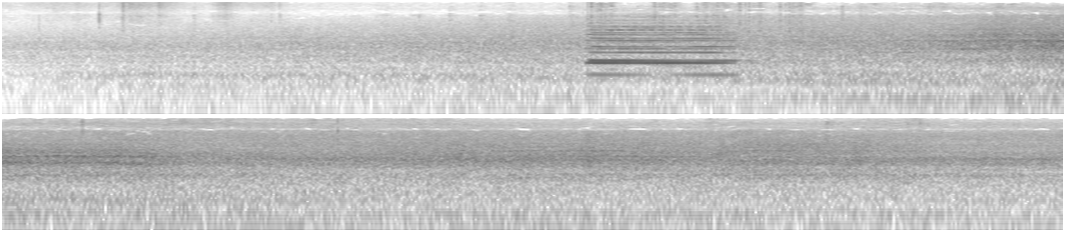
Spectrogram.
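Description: Passenger train approaching and passing on an electrified main line, its rumble building steadily. One short horn blast sounds about three seconds in and is the loudest moment. The passing noise then stays up, peaking a couple of seconds later.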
